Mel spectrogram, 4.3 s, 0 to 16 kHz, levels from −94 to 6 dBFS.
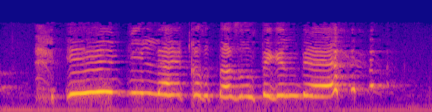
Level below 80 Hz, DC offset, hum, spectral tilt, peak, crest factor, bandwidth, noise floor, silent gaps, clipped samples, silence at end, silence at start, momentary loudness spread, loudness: -50 dBFS; under 0.1%; none; -3 dB/octave; -2 dBFS; 14 dB; 8.2 kHz; -44 dBFS; none; under 0.1%; 0.5 s; 0.35 s; 17 LU; -16 LUFS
